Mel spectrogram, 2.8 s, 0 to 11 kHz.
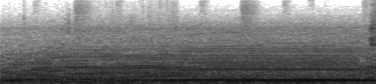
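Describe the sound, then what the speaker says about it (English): A 2020 Subaru Forester accelerates hard, heard from inside as a loud, steady engine drone with rising pitch and a constant wash of road and wind noise throughout. "let's go ahead and do a quick little acceleration here, and let's see how quickly we can get the new 2020 Subaru Forester here up to speed"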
